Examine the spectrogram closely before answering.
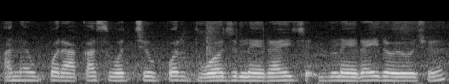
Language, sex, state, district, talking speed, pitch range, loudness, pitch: Gujarati, female, Gujarat, Gandhinagar, 145 wpm, 175-185 Hz, -16 LUFS, 180 Hz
